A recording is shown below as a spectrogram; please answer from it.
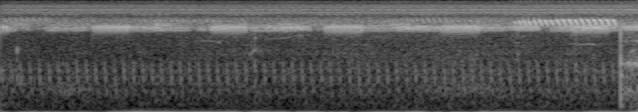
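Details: Crickets keep up a steady, high, shimmering trill at dusk in the Kenyan bush, with lions feeding on a wildebeest kill nearby, over a low background rumble.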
